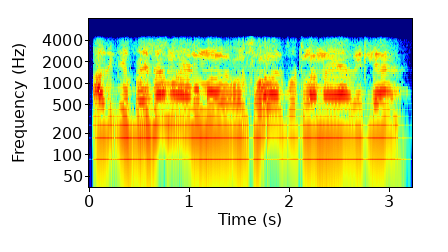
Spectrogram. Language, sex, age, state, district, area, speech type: Tamil, male, 30-45, Tamil Nadu, Madurai, rural, conversation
